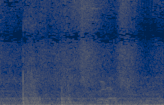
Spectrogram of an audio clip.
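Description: Supermarket ambience: a steady low rumble with faint, indistinct voices in the background.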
